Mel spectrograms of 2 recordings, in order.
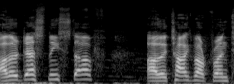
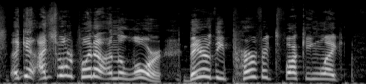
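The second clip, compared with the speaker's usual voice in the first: excited gushing; 7 semitones higher than usual. Real, not acted. Gushing about the Vex.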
